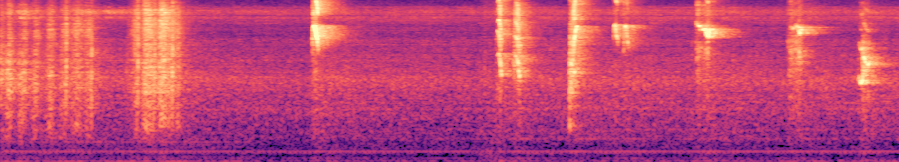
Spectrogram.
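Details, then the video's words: 'Ngeriwik teler' chatter of a Brown-throated sunbird, used to draw and train other sunbirds: a soft rustling start, then a run of piercing high chips and short downslurred whistles at uneven half-second to second gaps. "Burung Kolibri Kelapa Ngeriwik Teler"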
